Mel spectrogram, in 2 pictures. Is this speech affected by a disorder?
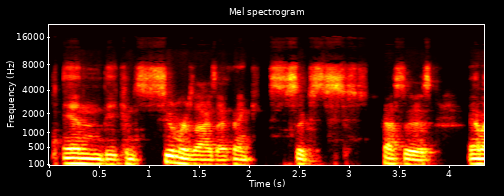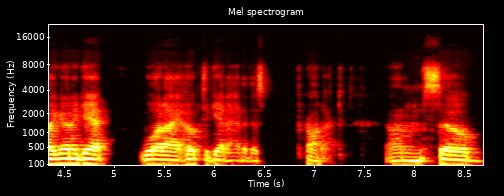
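Yes: stuttering; lifelong stutter, cannabis reported to help stuttering; here repeated sounds, prolonged sounds, blocks.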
